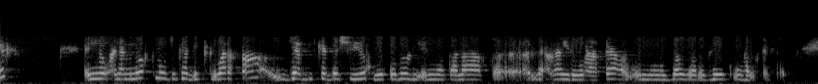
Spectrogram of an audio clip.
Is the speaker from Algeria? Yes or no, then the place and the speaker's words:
yes; Algeria; انا جزائريه في جامعه سعودي وعندي مع الاولاد.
